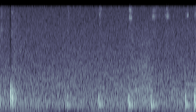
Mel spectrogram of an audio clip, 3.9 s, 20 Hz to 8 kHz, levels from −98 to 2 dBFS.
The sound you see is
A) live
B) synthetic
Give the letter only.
A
